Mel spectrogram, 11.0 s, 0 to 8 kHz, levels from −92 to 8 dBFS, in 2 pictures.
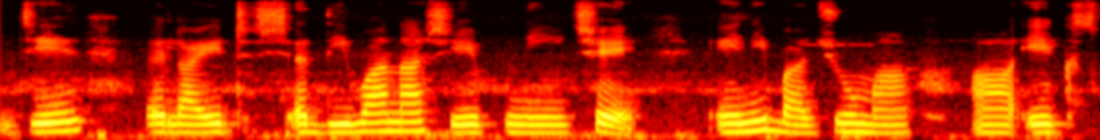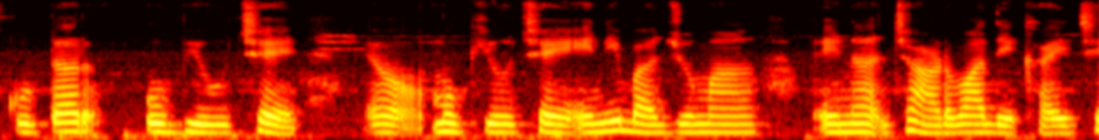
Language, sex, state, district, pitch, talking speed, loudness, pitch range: Gujarati, female, Gujarat, Valsad, 175 Hz, 125 wpm, -16 LUFS, 170-185 Hz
